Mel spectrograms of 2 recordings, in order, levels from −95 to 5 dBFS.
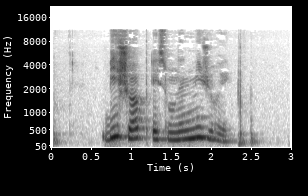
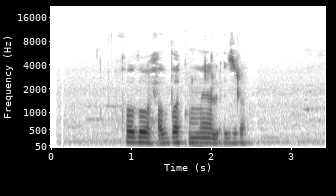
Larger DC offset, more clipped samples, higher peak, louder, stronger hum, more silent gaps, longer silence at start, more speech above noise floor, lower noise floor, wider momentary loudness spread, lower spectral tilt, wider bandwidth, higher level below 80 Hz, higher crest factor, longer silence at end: neither; neither; first, -2 dBFS vs -12 dBFS; first, -16 LUFS vs -27 LUFS; neither; neither; second, 0.05 s vs 0.95 s; about the same, 36 dB vs 37 dB; second, -52 dBFS vs -63 dBFS; first, 19 LU vs 13 LU; second, -3 dB/octave vs -7.5 dB/octave; first, 11.5 kHz vs 6.4 kHz; about the same, -58 dBFS vs -62 dBFS; about the same, 16 dB vs 18 dB; second, 0.45 s vs 0.95 s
